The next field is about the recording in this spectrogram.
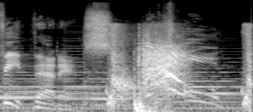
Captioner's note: whip crack!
